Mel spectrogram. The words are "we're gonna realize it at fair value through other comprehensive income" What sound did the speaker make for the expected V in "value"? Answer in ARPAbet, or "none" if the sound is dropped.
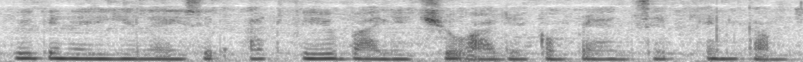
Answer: B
